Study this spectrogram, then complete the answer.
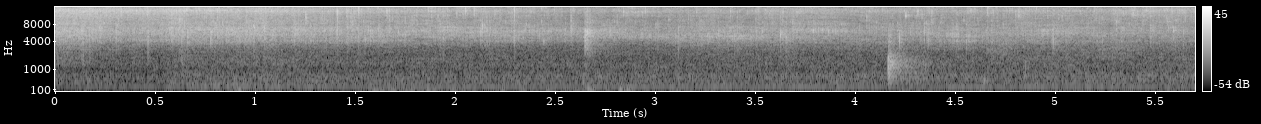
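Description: Hot tempering oil poured over handvo batter, a continuous crackling sizzle with a couple of brief knocks from a utensil, steady and moderately close.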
